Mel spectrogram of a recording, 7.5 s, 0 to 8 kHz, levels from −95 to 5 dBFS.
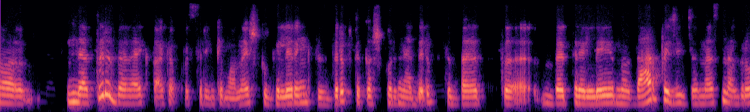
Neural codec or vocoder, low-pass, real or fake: none; 7.2 kHz; real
